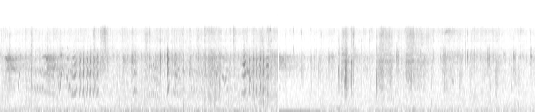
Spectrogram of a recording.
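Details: Turkeys calling as food is brought to them in brush near a marsh and a field, close to a house; a burst of rough, rapid, gobbling chatter over the first three seconds, then quieter scattered calls over steady low rumble and rustling.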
